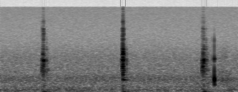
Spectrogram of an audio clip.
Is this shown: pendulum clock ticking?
yes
